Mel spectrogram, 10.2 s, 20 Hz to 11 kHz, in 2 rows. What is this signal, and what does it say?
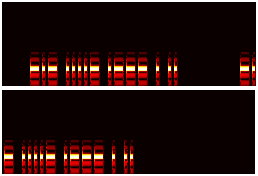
Morse code, heard as a keyed tone, about 20 wpm, 700 Hz. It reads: K4JEI K4JEI
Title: USA Call Signs - 5 Characters - Repeated 2x - 20wpm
